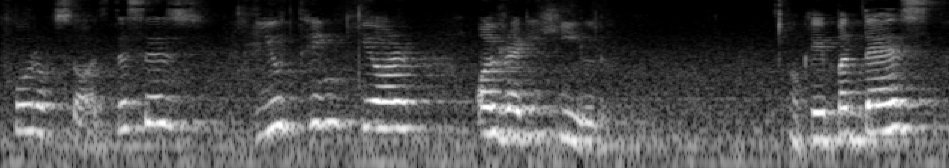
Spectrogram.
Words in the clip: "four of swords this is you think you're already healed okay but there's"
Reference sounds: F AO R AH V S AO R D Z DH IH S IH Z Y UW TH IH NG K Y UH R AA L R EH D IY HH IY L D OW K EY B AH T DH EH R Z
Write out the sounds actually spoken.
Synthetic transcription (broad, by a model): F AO R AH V S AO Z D IH S IH Z Y UW T IH NG K Y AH R AA L R EH D IY HH IY L D OW K EY B AH T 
